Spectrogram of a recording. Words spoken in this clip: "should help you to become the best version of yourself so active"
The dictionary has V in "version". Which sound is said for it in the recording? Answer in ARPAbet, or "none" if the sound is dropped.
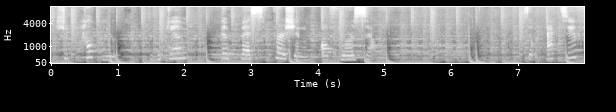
P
